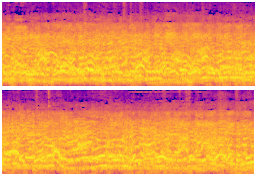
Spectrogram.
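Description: Crowd of men talking over one another in a heated argument: a dense, steady babble of overlapping voices.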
